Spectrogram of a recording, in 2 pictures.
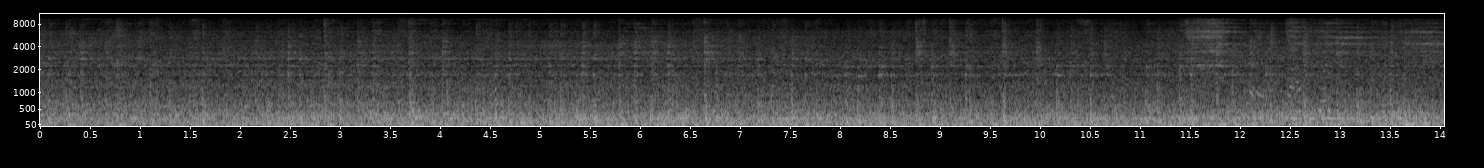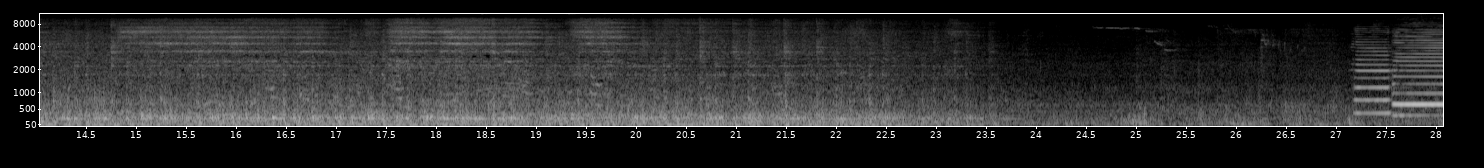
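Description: A train rolling through the station, its wheels squealing high-pitched on the rails for several seconds mid-way before the running noise dies away. Near the end a loud two-tone train horn starts sounding.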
